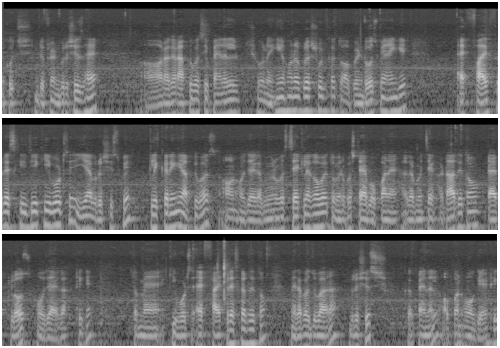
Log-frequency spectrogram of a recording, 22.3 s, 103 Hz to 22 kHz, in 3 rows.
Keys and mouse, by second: 5.5 click, 14.2 click, 18.1 F5.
